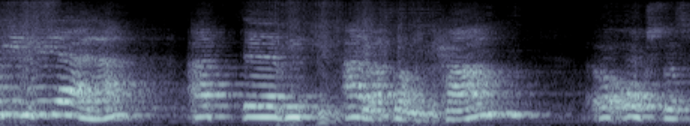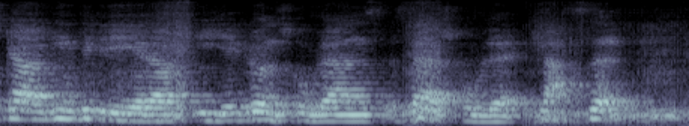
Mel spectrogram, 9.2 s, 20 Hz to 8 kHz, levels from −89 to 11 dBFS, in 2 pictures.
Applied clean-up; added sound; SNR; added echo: neural separator model SepFormer DNS4.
